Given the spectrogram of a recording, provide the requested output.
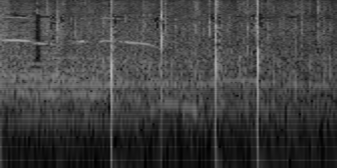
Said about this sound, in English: Come on, people, clap. Clap.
